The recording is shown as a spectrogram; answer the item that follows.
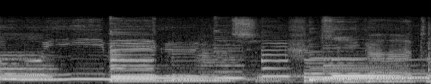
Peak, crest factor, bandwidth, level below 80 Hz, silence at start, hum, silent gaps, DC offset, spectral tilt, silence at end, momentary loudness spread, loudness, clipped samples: -2 dBFS; 16 dB; 10 kHz; -56 dBFS; 0 s; none; none; under 0.1%; -6.5 dB/octave; 0 s; 8 LU; -18 LUFS; under 0.1%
